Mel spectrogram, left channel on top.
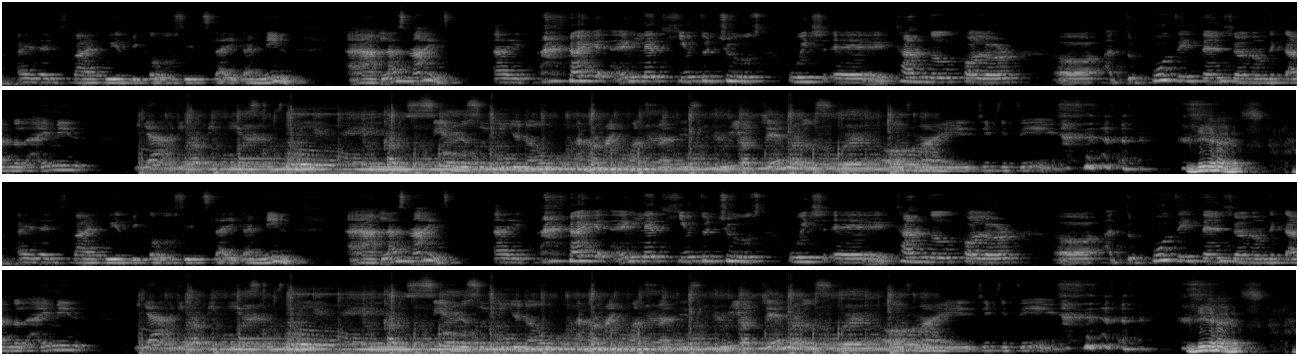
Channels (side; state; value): both; identical; correlation 1.00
